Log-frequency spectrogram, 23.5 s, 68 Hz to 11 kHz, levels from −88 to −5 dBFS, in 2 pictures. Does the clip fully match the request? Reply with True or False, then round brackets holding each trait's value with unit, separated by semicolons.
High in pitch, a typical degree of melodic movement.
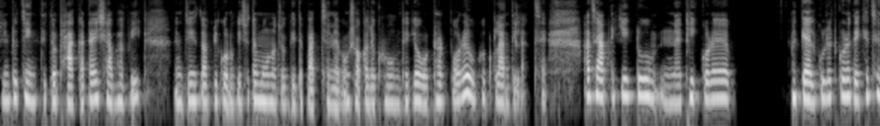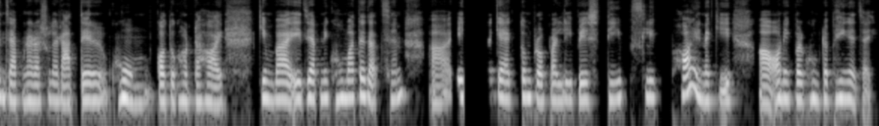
False (195 Hz; 2.3 semitones)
